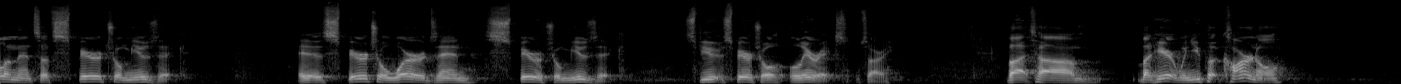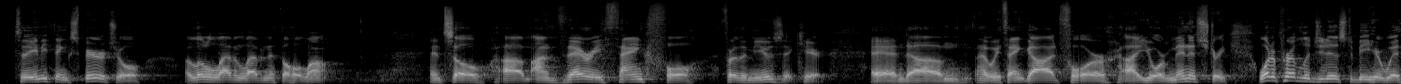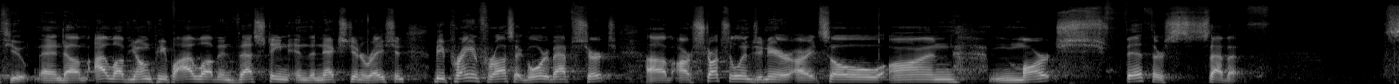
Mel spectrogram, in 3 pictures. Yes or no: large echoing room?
yes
